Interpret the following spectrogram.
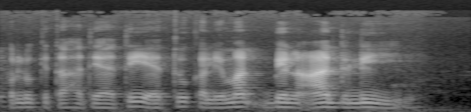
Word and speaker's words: بالعدل: Namun ada satu yang perlu kita hati-hati yaitu kalimat bil adli. Kalau kita berhenti jangan sampai tidak terbaca lam sukunnya. Jadi bacanya bil adl. Berbunyi lamnya sedikit.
